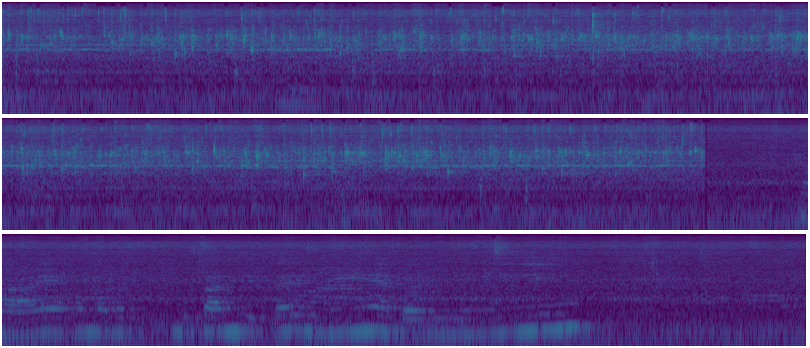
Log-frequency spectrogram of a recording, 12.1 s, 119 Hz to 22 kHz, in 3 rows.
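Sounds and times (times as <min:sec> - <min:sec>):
food sizzling in hot oil: 0:00.0 - 0:07.6.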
